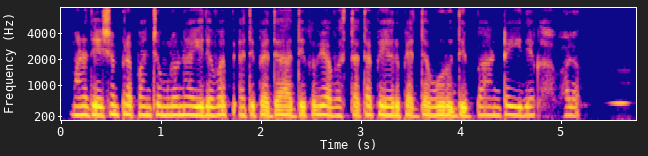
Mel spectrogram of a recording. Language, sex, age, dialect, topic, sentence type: Telugu, female, 18-24, Utterandhra, banking, statement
